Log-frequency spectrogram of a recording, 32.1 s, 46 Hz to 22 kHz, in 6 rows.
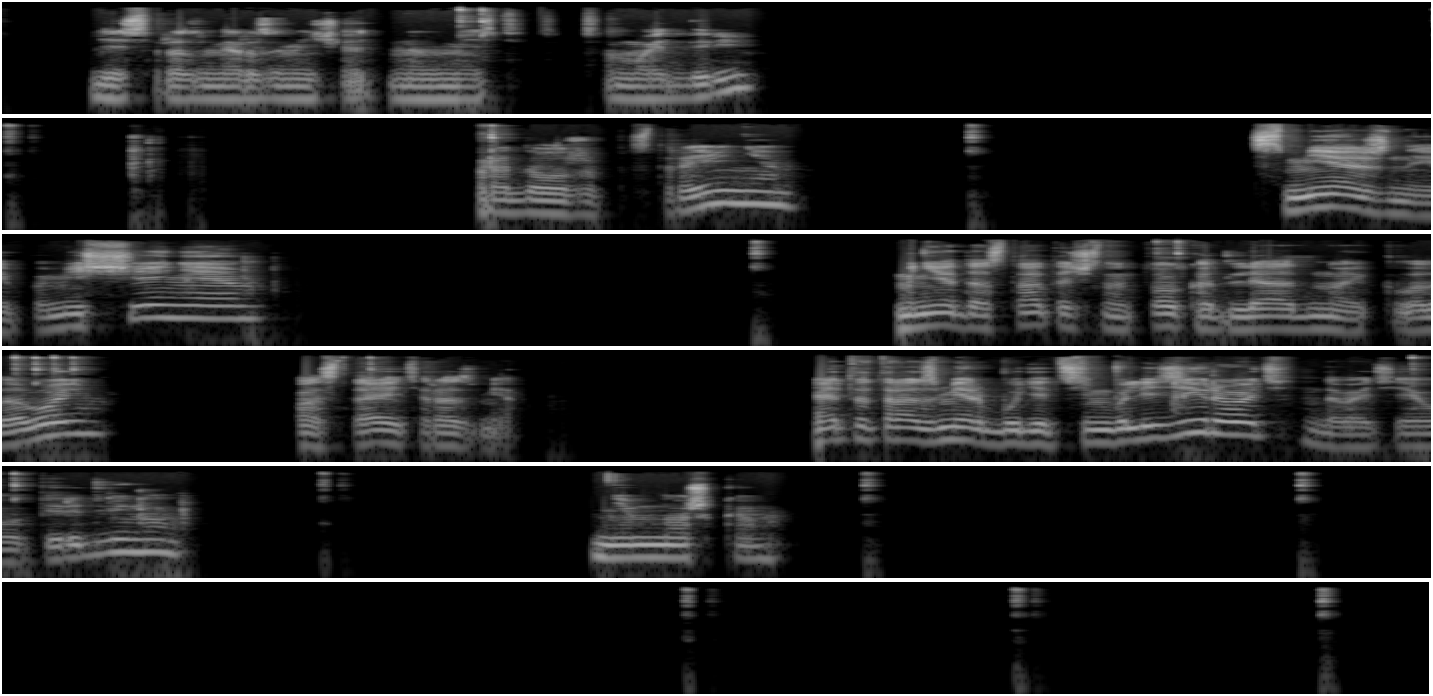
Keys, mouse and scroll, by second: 1.6 click, 2.9 click, 4.3 middle click, 5.2 click, 7.0 click, 8.8 click, 13.3 click, 14.9 click, 16.0 click, 17.2 click, 18.0 middle click, 21.2 click, 22.5 click, 24.5 click, 26.1 click, 29.2 click, 30.5 click, 31.5 click.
